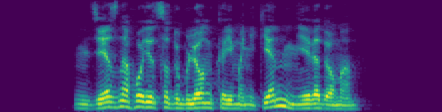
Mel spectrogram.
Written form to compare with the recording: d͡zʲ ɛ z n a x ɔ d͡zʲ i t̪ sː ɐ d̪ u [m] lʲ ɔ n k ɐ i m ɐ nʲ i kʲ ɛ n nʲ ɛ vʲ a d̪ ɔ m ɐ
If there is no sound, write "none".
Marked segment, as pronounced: b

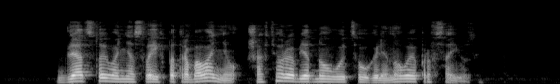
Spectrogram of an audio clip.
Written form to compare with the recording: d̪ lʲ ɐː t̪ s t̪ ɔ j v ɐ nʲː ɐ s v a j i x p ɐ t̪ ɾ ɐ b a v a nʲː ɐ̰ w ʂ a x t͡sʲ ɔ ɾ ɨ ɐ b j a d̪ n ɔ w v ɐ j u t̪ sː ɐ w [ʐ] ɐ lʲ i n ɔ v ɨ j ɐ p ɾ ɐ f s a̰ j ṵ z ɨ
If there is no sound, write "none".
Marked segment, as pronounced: ɣ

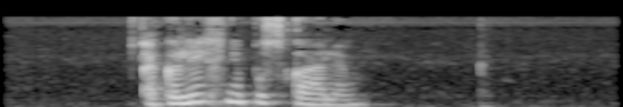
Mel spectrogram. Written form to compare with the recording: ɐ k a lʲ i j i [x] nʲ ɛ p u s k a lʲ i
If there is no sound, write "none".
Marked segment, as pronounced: x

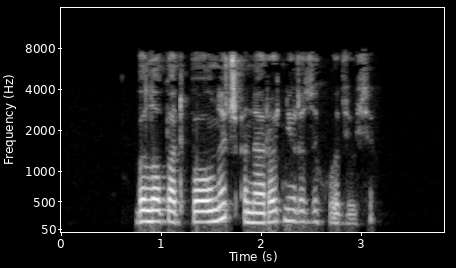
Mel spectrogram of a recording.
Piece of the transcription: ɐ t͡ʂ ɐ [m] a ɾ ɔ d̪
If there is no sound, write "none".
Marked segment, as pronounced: n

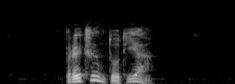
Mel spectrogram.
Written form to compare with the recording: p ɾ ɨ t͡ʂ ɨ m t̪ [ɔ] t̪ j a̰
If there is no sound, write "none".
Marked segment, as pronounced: u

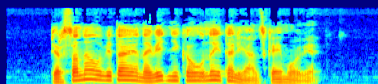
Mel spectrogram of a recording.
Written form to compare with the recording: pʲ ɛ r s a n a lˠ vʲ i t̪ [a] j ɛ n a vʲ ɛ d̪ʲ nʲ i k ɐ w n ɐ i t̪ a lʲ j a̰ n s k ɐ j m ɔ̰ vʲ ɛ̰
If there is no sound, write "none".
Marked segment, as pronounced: a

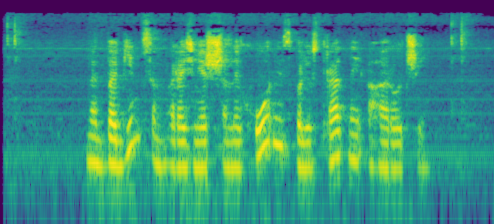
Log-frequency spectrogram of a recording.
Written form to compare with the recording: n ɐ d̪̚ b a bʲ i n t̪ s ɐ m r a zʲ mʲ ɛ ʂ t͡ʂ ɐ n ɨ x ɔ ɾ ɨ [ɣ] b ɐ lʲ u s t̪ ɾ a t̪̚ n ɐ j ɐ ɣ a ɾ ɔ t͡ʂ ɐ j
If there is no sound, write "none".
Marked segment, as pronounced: z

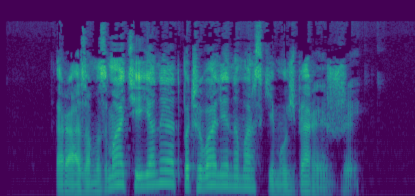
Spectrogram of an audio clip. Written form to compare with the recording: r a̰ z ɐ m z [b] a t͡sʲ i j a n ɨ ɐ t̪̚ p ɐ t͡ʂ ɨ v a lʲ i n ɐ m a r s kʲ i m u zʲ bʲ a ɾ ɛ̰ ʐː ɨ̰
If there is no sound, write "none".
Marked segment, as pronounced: m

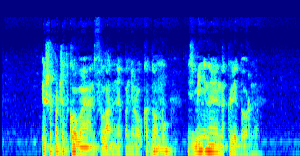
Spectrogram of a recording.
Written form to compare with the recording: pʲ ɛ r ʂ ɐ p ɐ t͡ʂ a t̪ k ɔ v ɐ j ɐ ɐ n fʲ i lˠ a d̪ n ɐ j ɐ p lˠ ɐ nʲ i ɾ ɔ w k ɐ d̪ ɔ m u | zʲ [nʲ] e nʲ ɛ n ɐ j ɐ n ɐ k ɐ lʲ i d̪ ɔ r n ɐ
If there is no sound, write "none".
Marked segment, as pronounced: mʲ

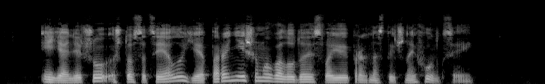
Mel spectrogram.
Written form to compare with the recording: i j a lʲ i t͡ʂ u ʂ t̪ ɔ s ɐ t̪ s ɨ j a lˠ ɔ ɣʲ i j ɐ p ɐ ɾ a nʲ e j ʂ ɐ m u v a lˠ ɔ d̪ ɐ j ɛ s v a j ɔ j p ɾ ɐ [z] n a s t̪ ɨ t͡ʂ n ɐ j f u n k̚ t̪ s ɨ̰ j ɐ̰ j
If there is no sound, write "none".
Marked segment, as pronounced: ɣ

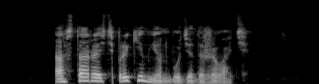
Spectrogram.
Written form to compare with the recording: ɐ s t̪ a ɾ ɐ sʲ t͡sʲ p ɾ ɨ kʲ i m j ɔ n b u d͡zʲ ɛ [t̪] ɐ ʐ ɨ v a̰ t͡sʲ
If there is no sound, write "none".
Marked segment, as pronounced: d̪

